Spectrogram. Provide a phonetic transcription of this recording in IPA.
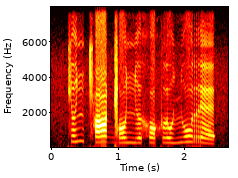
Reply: cəɲ cʰɑ ɡ͡ǁɔɲ əxɔxlo ʎorɛ

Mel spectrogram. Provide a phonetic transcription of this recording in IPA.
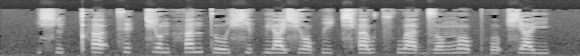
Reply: ɕĩ˨k̚pʰa˦ʔt͡se˦t̚t͡ɕɔ˥˧n ha˦n t̪o˨˩ ɕe˦p̚lja˦ɕɔ˧pi˧ t͡ɕʰa˦wt͡sʰwa˥˧d͡zɔ˧ ŋɔ˥˧pʰo˨ʔɕa˥˧j

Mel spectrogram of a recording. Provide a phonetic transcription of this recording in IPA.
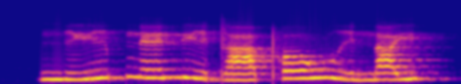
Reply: ŋi˩jiː˧˥p̚neː˧˥n ji˧˩daː˩˧ pʰɤː˧˥wʋi˩ na˧˥j

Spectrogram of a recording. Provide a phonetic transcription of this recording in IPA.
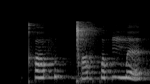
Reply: kʰɔ˨˦fə˧˩˧p ɡ͡ǀɔ˨˦xpʌ˨˦pmːə˧˩˧

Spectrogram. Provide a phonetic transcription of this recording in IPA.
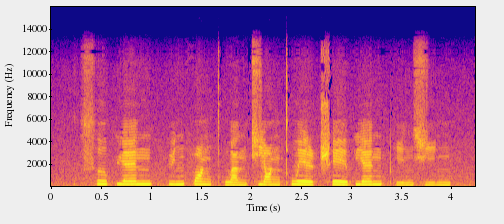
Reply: t͡sʰɹ̩˥pɥɛ˥n | py˧˥nfɑ˥˩ŋkʰwa˨˩nt͡ɕjɑ˥˧ŋ t̪ʰwe˥˧ɪ̯ʈ͡ʂʰe˥˩ɪ̯pjɛ˥n pʰi˧˥n ɕi˥ŋ

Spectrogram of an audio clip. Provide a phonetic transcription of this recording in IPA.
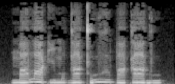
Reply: ma lˠakimɔ ɡa kʼu ɣɯpa kaɡu

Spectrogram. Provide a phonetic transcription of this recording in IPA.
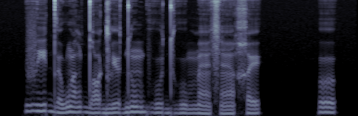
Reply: vi˦ d̪ə˨wũ˦ɡdˤə˞˨ɡ lʲʊ˨dũ˦bʱu˨ dʱu˨mæ̃˨sæ̃˨χɪ˦ | ʊ˦

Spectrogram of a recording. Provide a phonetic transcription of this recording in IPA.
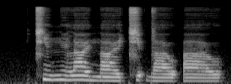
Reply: t͡ɕĩ˦˨ŋĩ˦˨la˦˨ɪ̯ na˨ɪ̯ t͡ɕɪ˦ʔda˨ʊ̯ʔa˨ʊ̯

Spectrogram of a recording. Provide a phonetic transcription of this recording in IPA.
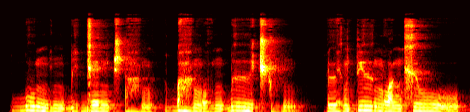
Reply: ɓuŋiŋ ɓiɡeŋt͡ʃʼa̤ŋ | ɓa̤ŋ lˠṳŋɓɨːt͡ʃʼṳŋ | lʲa̤ŋpʲɨːŋlˠeŋ xʲuː

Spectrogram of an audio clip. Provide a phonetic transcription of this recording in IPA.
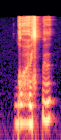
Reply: ɡoɦɘsʲk͡pɨ

